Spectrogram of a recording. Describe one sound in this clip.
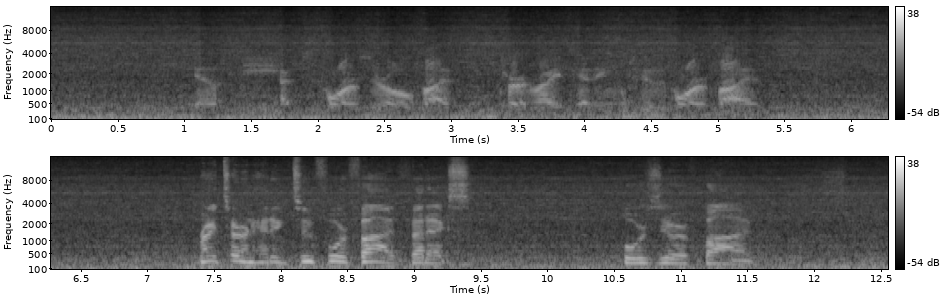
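A man speaks calmly into a headset microphone.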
